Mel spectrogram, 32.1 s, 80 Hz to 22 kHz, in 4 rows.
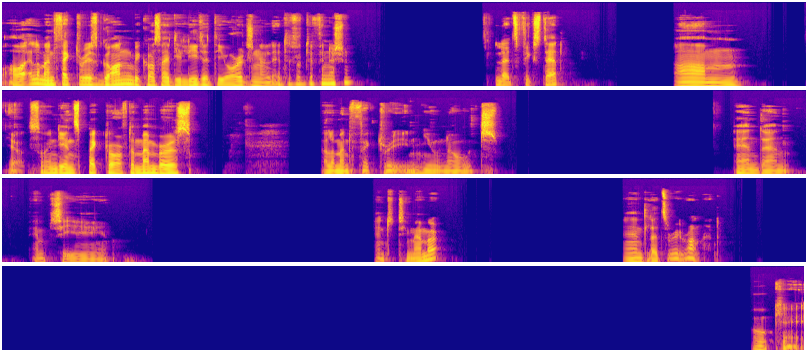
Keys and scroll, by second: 11.2 Return, 12.8 Return, 12.8 super+space, 15.2 Right, 16.6 BackSpace, 17.9 BackSpace, 17.9 super+space, 21.4 ctrl+shift+super+F9.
